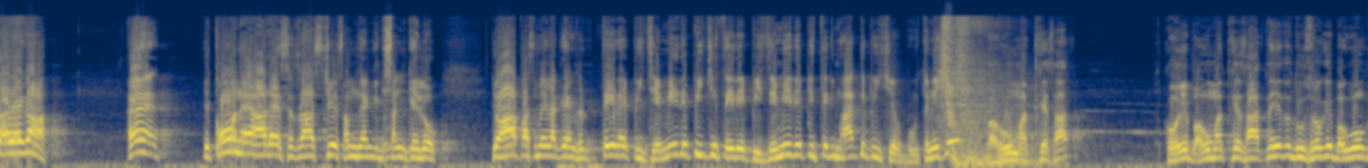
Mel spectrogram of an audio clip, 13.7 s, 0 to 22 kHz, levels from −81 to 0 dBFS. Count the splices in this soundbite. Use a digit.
1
